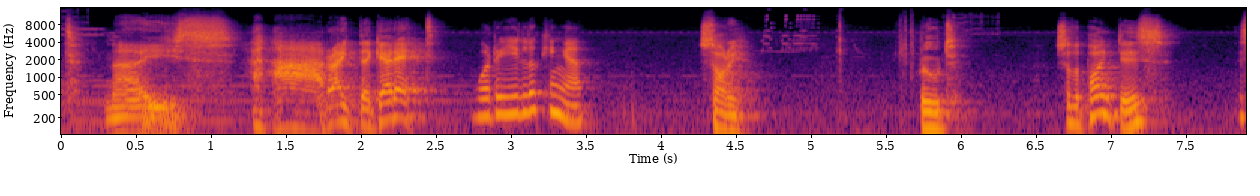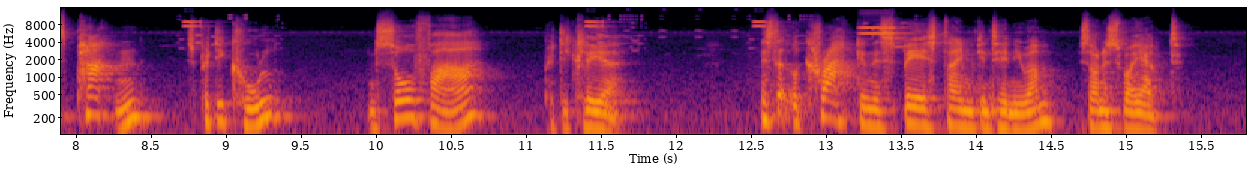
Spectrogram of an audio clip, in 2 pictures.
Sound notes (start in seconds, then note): 8.6 electronic pulses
